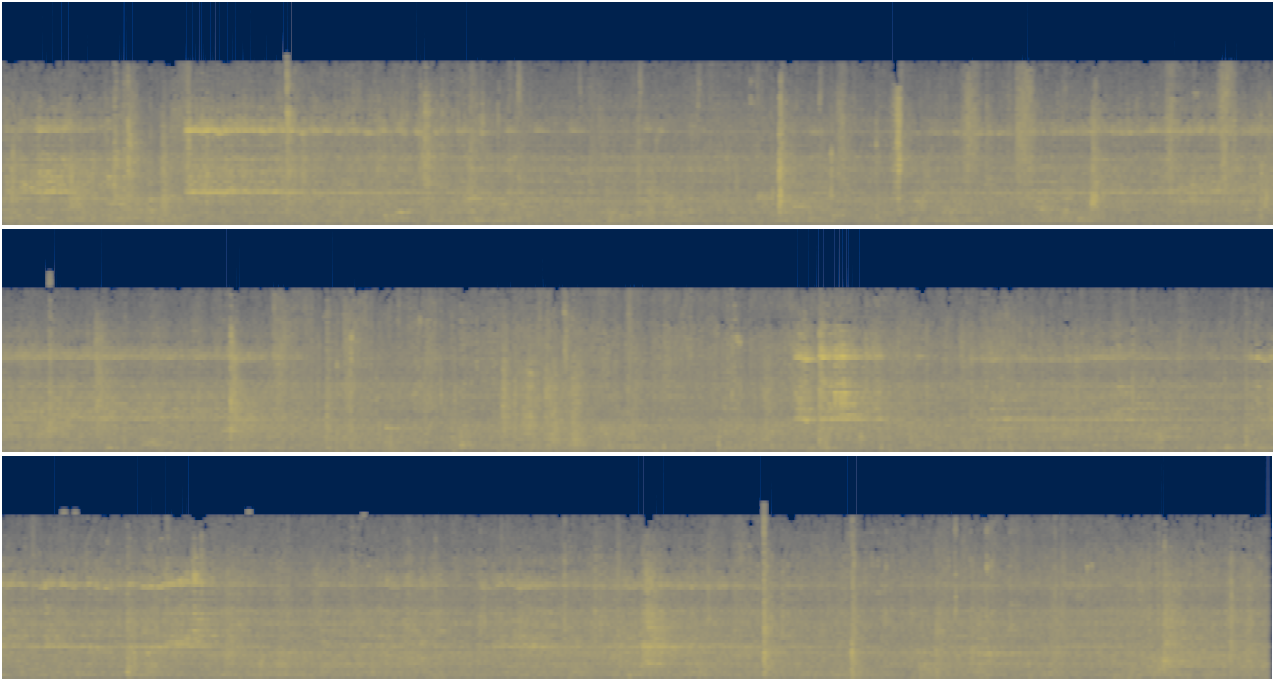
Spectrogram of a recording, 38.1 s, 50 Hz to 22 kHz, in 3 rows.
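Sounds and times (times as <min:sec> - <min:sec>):
airport check-in hall ambience at John F. Kennedy Airport: 0:00.0 - 0:38.1.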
